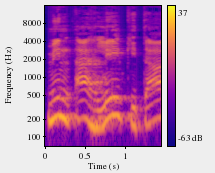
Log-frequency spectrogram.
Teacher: মিন ইজহার গুন্না ছাড়া স্পষ্ট করে পড়তে হবে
